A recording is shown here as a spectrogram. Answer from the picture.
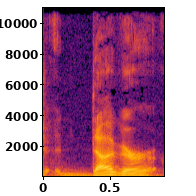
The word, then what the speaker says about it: Duggar: Josh Duggar, rhymes with hugger, extends his stay in federal prison.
